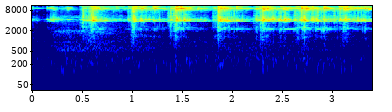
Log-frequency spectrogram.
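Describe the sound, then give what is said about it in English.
Jingle bells shaken in a steady rhythm, roughly eight bright, shimmering bursts of tinkling metal with a sustained high ring between shakes, and no voices. “All right, let's get our bells out.”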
